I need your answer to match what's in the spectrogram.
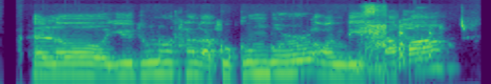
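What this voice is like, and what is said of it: Put-on Spanish accent. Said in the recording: “with a Spanish accent”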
